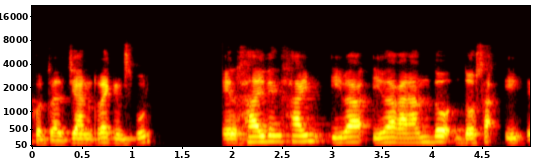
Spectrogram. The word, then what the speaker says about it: Heidenheim: El Heidenheim. Heidenheim, sí, Y, y, y, cómo es que el Hamburgo ha celebrado un ascenso que no ha logrado, por Dios.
